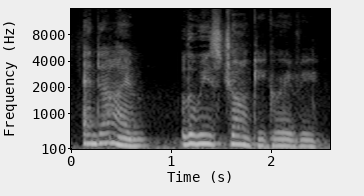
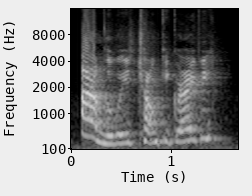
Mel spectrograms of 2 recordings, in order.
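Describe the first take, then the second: First: It is said in a calmer, toned-down way. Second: It is said with over-the-top enthusiasm.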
